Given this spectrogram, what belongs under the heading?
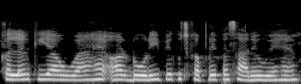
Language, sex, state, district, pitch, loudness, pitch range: Hindi, female, Uttar Pradesh, Jalaun, 220 Hz, -14 LUFS, 210-230 Hz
